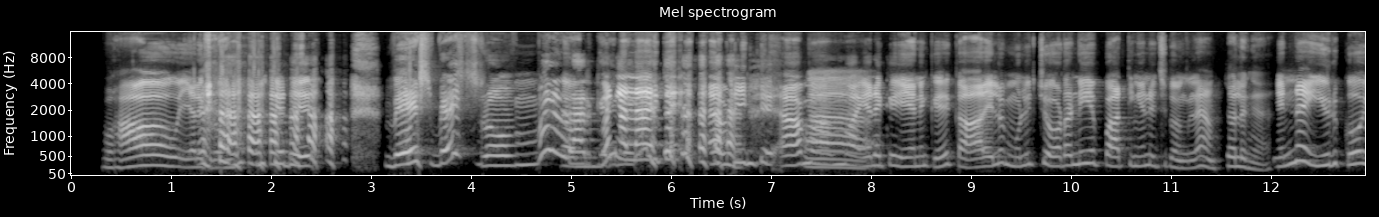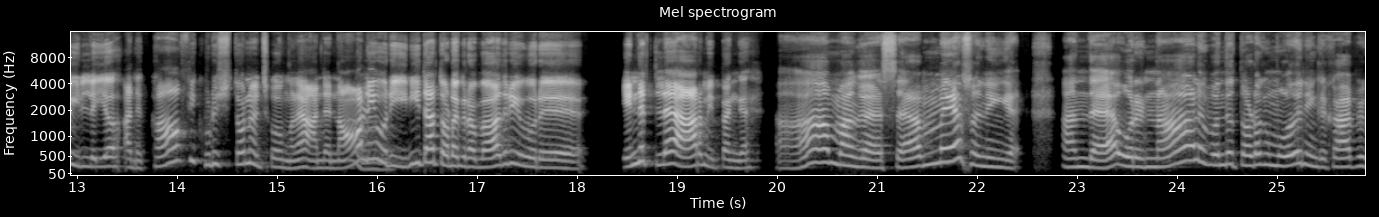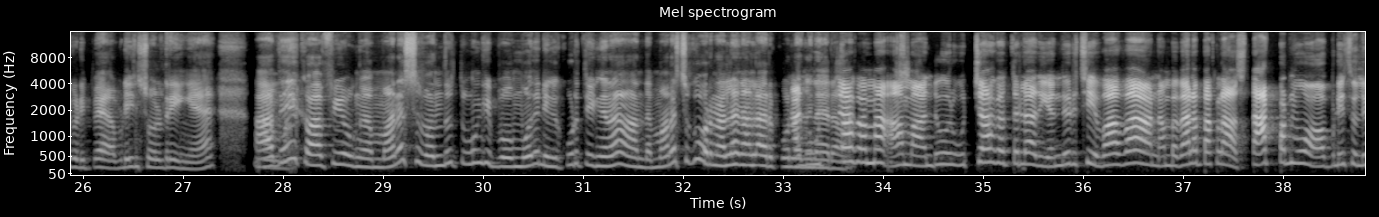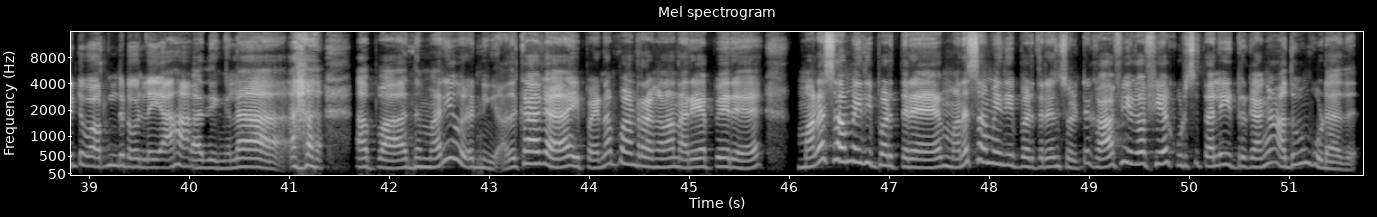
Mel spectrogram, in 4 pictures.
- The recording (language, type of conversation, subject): Tamil, podcast, உங்கள் மனதை அமைதிப்படுத்தும் ஒரு எளிய வழி என்ன?
- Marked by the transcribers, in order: in English: "வாவ்!"; laughing while speaking: "பேஷ், பேஷ், ரொம்ப நல்லா இருக்கு. என்ன‍ங்க"; drawn out: "ஆமாங்க"; laughing while speaking: "அந்த மனசுக்கும் ஒரு நல்ல நாளா இருக்கும்ல அந்த நேரம்"; other background noise; "வந்துடும்" said as "வருந்துடும்"; chuckle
